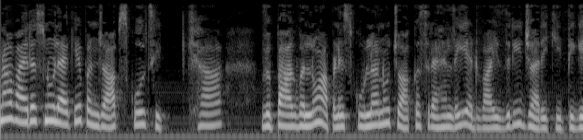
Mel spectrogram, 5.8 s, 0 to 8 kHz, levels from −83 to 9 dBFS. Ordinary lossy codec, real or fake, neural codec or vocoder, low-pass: none; real; none; 7.2 kHz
